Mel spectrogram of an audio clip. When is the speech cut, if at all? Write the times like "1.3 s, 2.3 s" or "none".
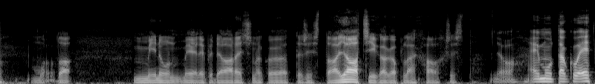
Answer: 1.3 s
